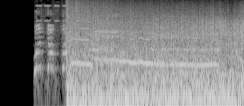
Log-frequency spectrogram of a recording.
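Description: A large explosion booms and roars.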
